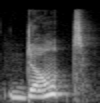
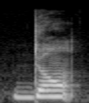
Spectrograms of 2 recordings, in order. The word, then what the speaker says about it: don't: more likely to hear don't. Don't. My tongue is at the top of my mouth like it's going to make that T shape, but I just don't let the air come out.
